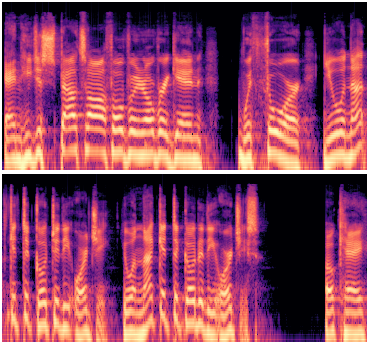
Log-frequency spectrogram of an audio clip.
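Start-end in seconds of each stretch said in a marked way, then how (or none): 3.2-6.2 high, squeaky put-on character voice. Mimic how he spouts off over and over again with Thor, in a put-on squeaky voice. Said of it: "talking about orgies in a squeaky voice".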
